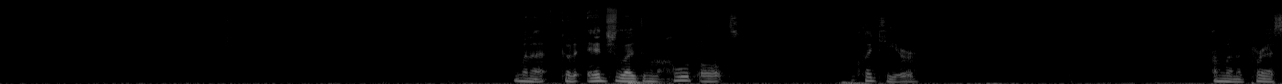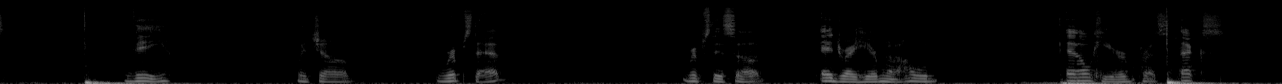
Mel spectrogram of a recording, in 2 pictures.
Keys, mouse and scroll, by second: 2.2 middle click, 5.4 click, 7.8 alt+click, 8.0 alt+click, 8.6 middle click, 16.3 right click, 16.4 right click, 18.5 click, 18.5 click, 23.4 l, 24.4 x.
